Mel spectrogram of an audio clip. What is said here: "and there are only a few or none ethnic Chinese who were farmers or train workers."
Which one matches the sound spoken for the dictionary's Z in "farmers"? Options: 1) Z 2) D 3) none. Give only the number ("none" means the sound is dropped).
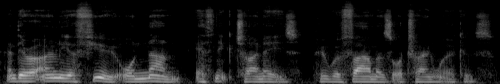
1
